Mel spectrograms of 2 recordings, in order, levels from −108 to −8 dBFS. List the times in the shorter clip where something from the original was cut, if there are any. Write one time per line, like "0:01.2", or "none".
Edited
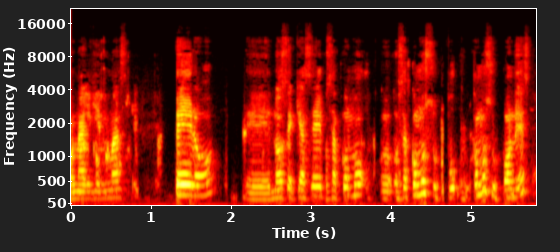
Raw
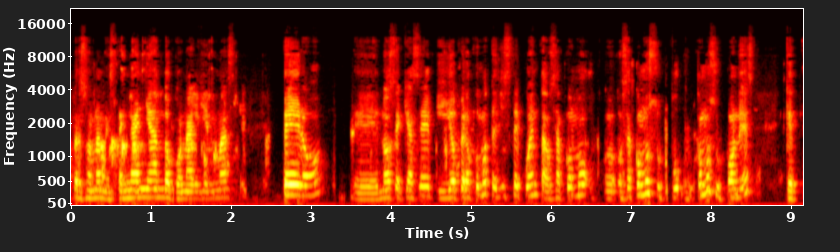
0:03.2

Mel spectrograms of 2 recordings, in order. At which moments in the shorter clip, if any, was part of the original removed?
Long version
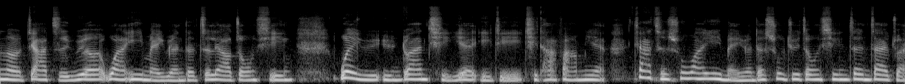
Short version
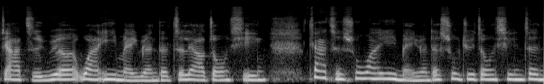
0:03.0

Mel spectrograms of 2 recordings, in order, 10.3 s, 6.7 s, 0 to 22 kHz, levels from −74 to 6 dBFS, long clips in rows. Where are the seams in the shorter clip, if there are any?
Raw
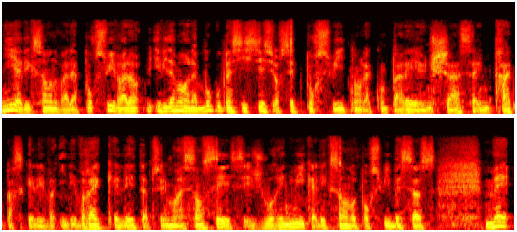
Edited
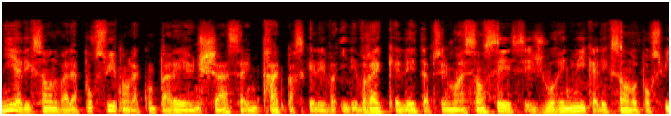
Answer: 0:01.1

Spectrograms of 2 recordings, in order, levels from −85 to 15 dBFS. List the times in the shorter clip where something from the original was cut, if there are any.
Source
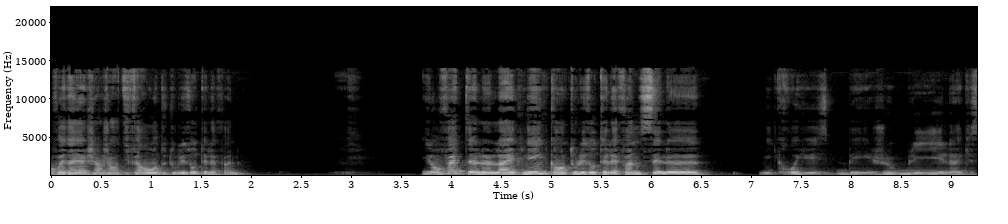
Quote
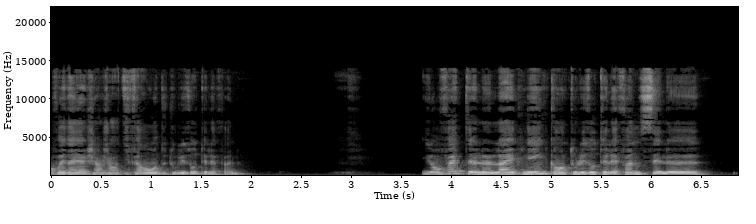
none

